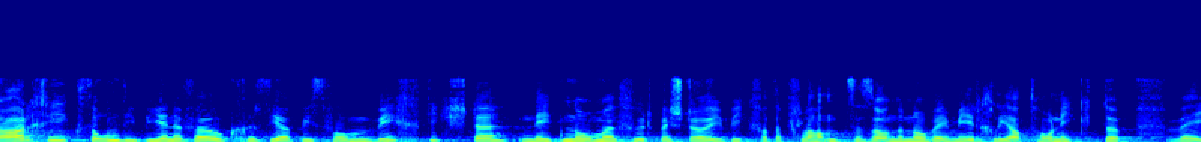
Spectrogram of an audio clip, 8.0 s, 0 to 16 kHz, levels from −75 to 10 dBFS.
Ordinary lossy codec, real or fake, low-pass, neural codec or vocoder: none; real; 7.2 kHz; none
